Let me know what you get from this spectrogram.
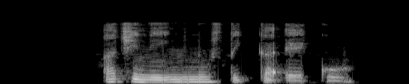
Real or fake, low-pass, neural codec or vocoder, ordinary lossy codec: real; 7.2 kHz; none; Opus, 64 kbps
